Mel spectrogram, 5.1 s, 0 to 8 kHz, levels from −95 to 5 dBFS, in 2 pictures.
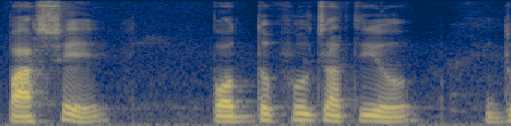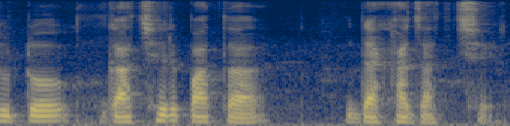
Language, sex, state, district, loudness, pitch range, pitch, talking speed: Bengali, male, West Bengal, Cooch Behar, -22 LUFS, 110-130 Hz, 120 Hz, 95 wpm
